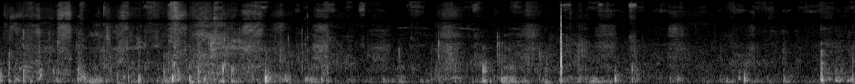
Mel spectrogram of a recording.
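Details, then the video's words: Playing puppies, Geraldine, Olive and Laverne among them, heard as scattered brief squeaks and whines over steady rustling and sharp knocks, with quiet talk nearby. "Puppies Playing"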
